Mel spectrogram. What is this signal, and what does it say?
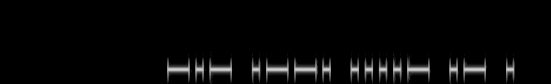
Morse code, heard as a keyed tone, about 17 wpm, 700 Hz. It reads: KP4AE
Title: USA Call Signs - 5 Characters - Repeated 2x - 17wpm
